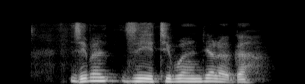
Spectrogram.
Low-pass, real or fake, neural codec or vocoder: 7.2 kHz; fake; codec, 16 kHz, 1 kbps, X-Codec, WavLM features, trained on Multilingual LibriSpeech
